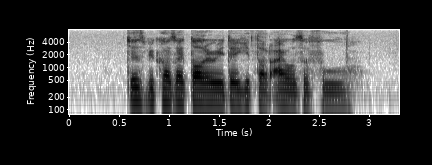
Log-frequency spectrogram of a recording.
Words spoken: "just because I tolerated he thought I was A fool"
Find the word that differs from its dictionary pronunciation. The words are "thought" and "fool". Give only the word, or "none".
none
